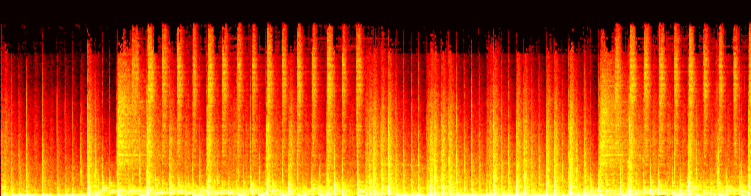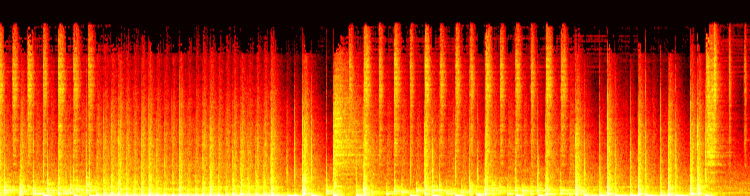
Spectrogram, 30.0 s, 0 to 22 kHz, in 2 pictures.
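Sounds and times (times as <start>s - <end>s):
bass: 0.0s - 2.5s, 8.0s - 12.1s, 17.0s - 21.8s, 26.7s - 29.3s
drums: 0.0s - 30.0s.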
